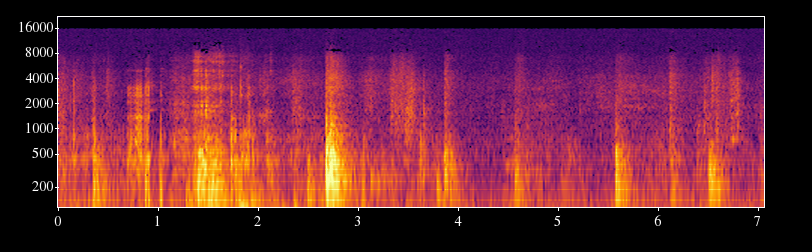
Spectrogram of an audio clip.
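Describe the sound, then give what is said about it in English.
Uneven handling noise: bumps, knocks and rustling scrapes as a microphone stuck around a chair is tugged loose, with a sharper thud near the middle and quieter fumbling afterward. “I can't get the mic's kind of stuck around the chair here.”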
